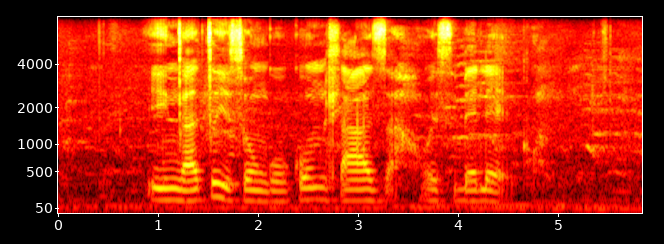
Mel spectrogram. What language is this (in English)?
Xhosa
